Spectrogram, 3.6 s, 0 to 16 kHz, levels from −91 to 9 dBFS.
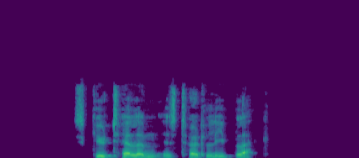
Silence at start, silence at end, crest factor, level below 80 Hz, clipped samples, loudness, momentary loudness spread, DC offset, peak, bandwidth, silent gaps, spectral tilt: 0.75 s; 1.05 s; 20 dB; -62 dBFS; under 0.1%; -27 LUFS; 11 LU; under 0.1%; -8 dBFS; 7.8 kHz; 0.88-0.93 s; -5 dB/octave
